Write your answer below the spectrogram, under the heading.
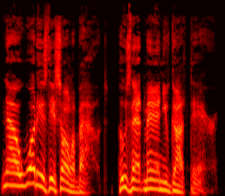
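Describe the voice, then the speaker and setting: A gruff biker deputy who runs his town, as a male narrator puts him on, speaking in a raised, forceful register. He drawls his warnings with calm authority. The sound is dry and close. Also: fairly high pitch, a little slow, no room sound, pitched above the performer's own voice, heavily acted. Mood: commanding. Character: gruff biker deputy, middle-aged man, commanding.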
